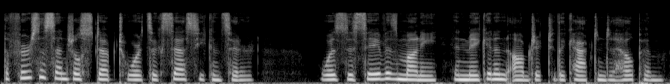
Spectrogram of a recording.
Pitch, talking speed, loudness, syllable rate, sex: 220 Hz, 215 wpm, -16 LUFS, 5.8 syllables/s, female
